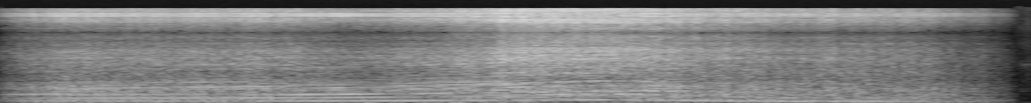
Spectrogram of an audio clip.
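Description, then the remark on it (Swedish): A car's six-cylinder boxer engine roars loudly at high revs, its deep tone climbing and falling with strong harmonic bands, steady for about five seconds before cutting off abruptly. “liters boxen med sina sex cylindrar rosslar djupt på tomgång och vrålar gott på högre varv.”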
